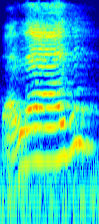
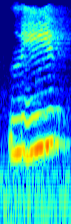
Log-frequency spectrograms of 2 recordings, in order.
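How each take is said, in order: First: "led," said as "led" with a short e, rhyming with red; child repeats "led," with a short e; corrected led. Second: "lead," read as "leed"; child reads "lead," with a long ee; misread lead. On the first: Child repeats mother's correction: "led" with short e. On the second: Child misreads the past tense, saying "leed". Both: Shown as a demonstration.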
